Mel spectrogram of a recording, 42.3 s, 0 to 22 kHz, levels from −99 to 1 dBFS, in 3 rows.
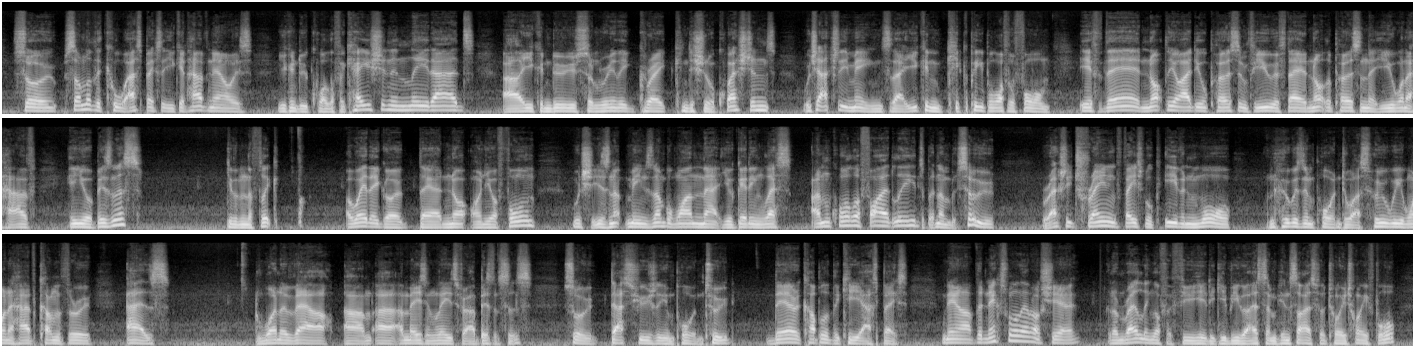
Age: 30-49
